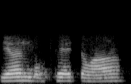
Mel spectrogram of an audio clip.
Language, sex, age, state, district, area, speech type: Sindhi, male, 18-30, Rajasthan, Ajmer, rural, conversation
